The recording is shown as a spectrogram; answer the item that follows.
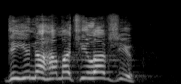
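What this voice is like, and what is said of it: Shouting passionately. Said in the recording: “I'm not shouting because I'm angry. I'm shouting”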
